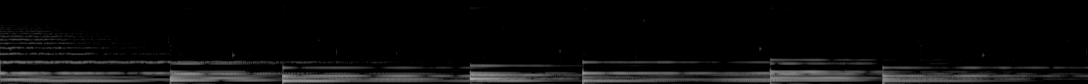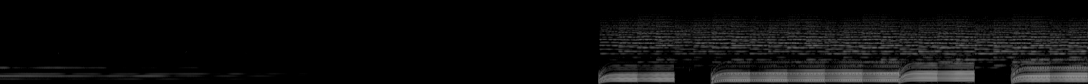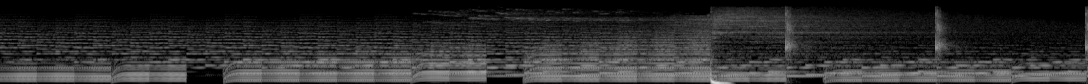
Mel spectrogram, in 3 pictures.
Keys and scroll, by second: 4.0 ctrl+a, 13.2 ctrl+x, 20.2 ctrl+v, 25.8 ctrl+x, 31.7 ctrl+v.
